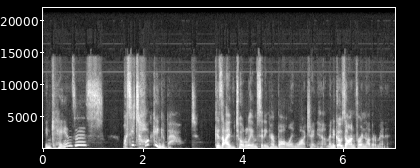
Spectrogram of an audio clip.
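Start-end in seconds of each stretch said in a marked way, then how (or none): 0.0-2.6 acted bafflement. Host reenacting puzzlement about the little old man, acted bafflement. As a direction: shoot the pitch up in puzzled disbelief. Acts own puzzled reaction to the video.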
